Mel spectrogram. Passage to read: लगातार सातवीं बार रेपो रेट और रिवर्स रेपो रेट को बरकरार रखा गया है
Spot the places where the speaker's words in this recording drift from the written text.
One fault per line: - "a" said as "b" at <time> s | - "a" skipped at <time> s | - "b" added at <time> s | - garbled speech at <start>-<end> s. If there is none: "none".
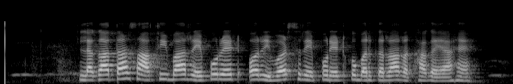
none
